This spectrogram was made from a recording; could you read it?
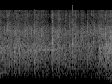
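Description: A church audience claps steadily, a dense, even wash of many hands applauding at a fairly loud, constant level with no voices standing out.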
